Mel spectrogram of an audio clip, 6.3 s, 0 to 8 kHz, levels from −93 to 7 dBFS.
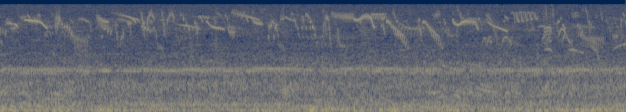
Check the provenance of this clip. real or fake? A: real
